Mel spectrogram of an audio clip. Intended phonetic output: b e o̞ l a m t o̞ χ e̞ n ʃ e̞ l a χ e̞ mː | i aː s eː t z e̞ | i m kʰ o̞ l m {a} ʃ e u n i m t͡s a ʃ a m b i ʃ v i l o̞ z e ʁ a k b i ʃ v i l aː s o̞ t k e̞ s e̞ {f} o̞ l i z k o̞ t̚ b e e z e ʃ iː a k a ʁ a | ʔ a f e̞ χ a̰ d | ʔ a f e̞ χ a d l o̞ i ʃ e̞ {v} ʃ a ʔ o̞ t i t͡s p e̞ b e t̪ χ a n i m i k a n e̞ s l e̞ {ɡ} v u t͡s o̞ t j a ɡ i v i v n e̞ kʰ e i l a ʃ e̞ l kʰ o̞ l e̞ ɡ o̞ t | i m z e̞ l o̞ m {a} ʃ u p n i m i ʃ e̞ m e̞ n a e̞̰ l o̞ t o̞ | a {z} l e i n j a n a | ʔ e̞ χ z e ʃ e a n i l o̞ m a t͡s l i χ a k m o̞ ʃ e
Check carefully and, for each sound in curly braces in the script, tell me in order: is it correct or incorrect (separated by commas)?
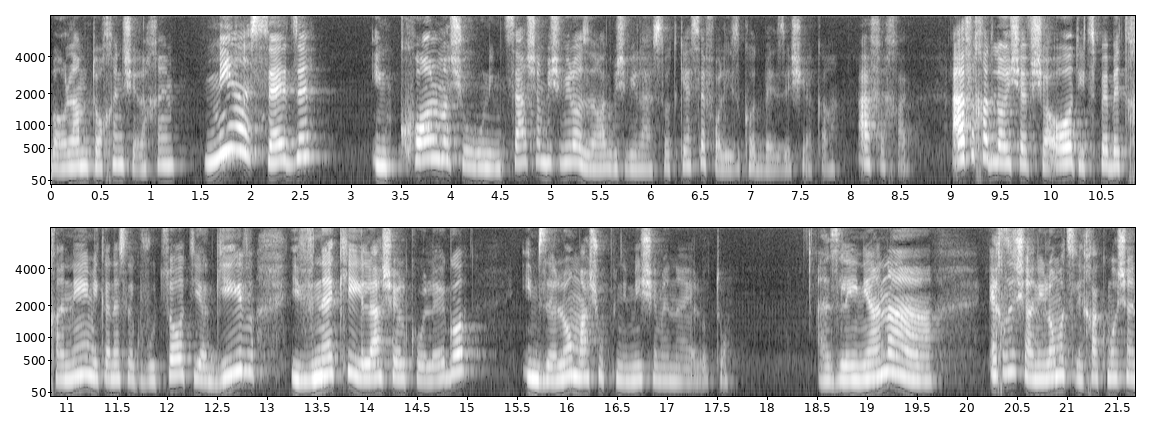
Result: correct, correct, correct, incorrect, correct, correct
